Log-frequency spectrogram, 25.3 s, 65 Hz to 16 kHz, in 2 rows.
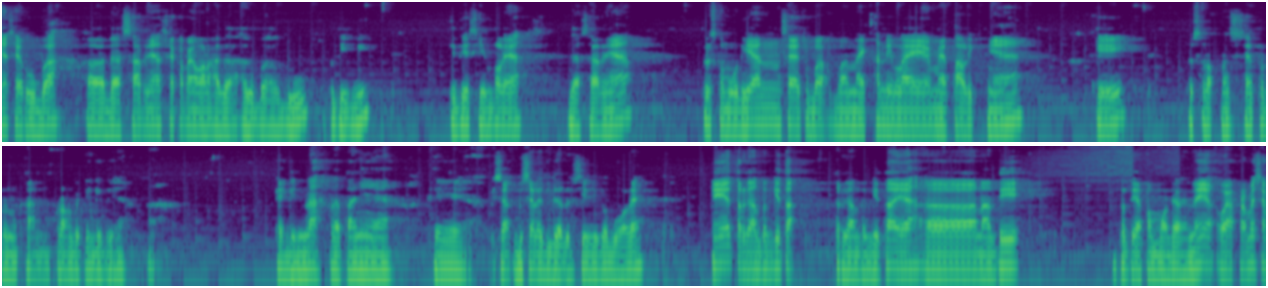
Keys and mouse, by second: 0.5 click, 4.7-6.8 drag, 8.3 middle click, 9.4 middle click, 10.2-11.3 drag, 12.0-13.1 drag, 13.5-17.8 middle drag, 18.1-19.3 middle drag, 21.8 middle click, 22.9 shift+middle click, 24.0 shift+middle click.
